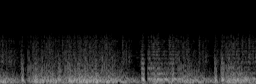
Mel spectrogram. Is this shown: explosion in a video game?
yes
